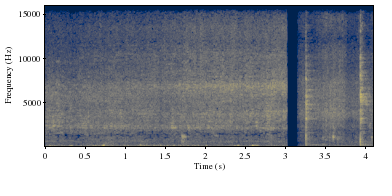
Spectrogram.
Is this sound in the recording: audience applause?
no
